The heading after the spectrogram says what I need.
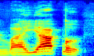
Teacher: قاف کے اوپر قلقلہ بھی کرنا ہے اور قاف کو موٹا بھی پڑھنا ہے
